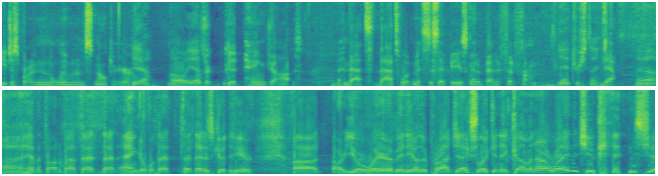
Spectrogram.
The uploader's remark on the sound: LIVE from the Accelerate Technology and Innovation Event today from the Westin Hotel in downtown Jackson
